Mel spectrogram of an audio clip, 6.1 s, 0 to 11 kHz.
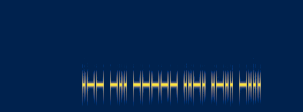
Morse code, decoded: WD0FLB

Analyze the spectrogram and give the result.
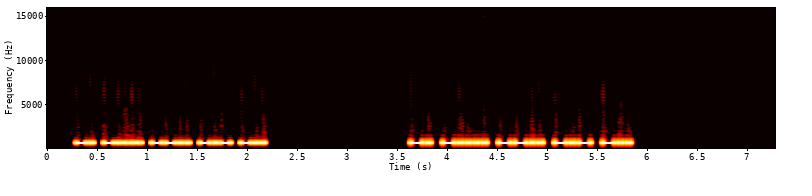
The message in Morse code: N6ZKD N6ZKD

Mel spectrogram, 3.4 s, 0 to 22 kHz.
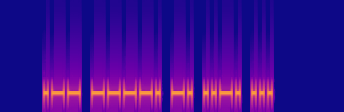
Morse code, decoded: W9NFS

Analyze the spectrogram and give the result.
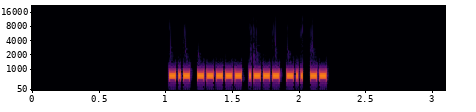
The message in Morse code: K0JDM

